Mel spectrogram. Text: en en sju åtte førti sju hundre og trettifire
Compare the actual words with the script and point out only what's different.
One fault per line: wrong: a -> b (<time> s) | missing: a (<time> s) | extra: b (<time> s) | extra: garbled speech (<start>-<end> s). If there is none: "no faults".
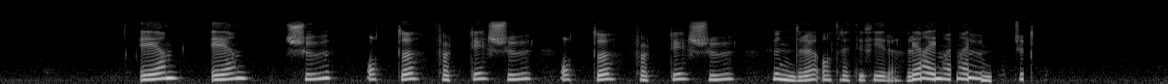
extra: åtte førti sju (5.7 s)
extra: garbled speech (9.1-10.5 s)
